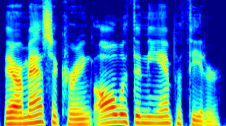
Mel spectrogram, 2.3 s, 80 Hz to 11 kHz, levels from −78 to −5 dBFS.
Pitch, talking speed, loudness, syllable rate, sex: 155 Hz, 185 wpm, -19 LUFS, 6.5 syllables/s, male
